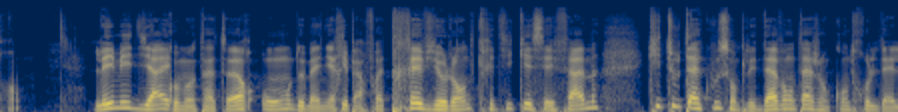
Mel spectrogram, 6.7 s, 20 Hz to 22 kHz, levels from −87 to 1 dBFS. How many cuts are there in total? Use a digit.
2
